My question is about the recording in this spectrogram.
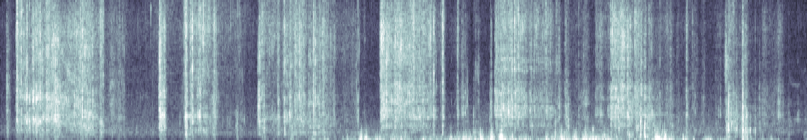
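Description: Footsteps crunching in packed snow close to the microphone, a quick irregular series of crunches as someone walks up a snowy trail.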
